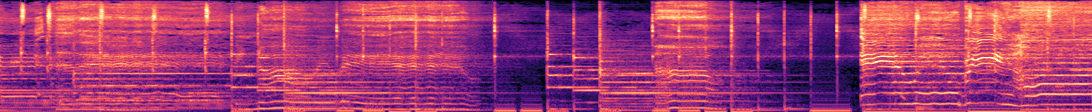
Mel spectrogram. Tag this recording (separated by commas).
Jazz, Music, Music of Africa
